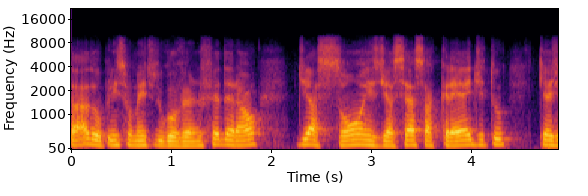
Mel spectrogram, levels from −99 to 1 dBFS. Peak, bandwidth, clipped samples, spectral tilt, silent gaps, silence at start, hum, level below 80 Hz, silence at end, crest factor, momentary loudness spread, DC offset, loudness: 0 dBFS; 9.4 kHz; under 0.1%; -7 dB/octave; none; 0 s; none; -50 dBFS; 0 s; 14 dB; 6 LU; under 0.1%; -16 LUFS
